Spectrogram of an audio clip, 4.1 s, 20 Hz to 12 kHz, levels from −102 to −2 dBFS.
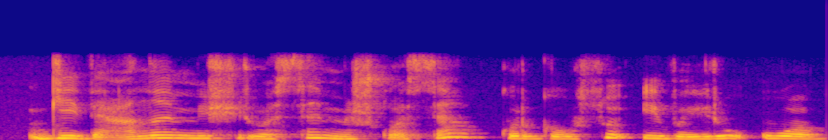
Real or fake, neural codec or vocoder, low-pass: real; none; 7.2 kHz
